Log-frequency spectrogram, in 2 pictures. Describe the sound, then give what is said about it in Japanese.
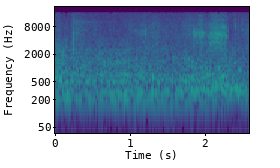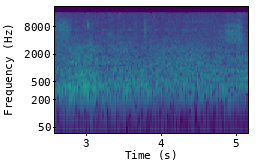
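A helicopter flying overhead gives a steady, broad engine roar that stays at a fairly even level throughout, with no distinct beats standing out. “何か事故があったかな。いや、大抵ね、事故があった時にヘリコプター飛ぶんだけど”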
